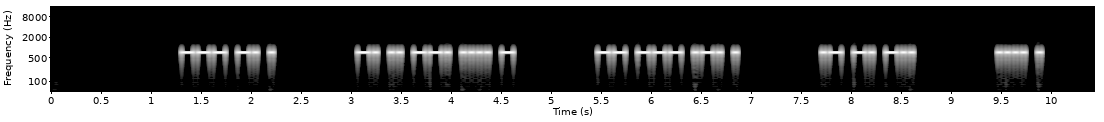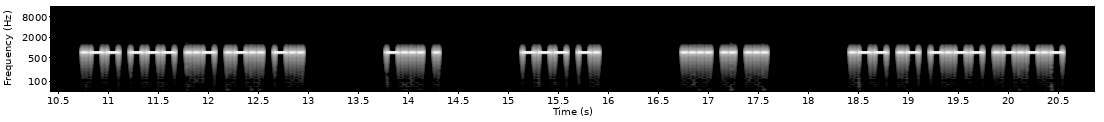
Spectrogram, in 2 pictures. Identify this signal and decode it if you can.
Morse code, heard as a keyed tone, about 30 wpm, 700 Hz. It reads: ONE NIGHT MORE AND HE WOULD BE ON HIS WAY.
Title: 3x Word-Spacing - Sentences from Top 300 Words - 30wpm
